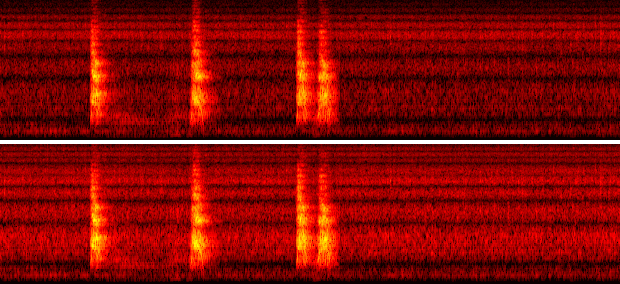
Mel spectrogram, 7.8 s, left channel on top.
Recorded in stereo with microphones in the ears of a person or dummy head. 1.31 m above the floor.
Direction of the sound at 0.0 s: 35° right (ahead or behind).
